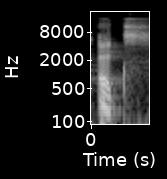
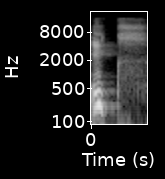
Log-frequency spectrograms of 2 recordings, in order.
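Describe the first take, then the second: First: The letter name begins with an 'e' vowel. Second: The letter name begins with an 'i' vowel. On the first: The speaker calls it wrong. "Not एक्स" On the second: The speaker calls it right. "इक्स not एक्स"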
